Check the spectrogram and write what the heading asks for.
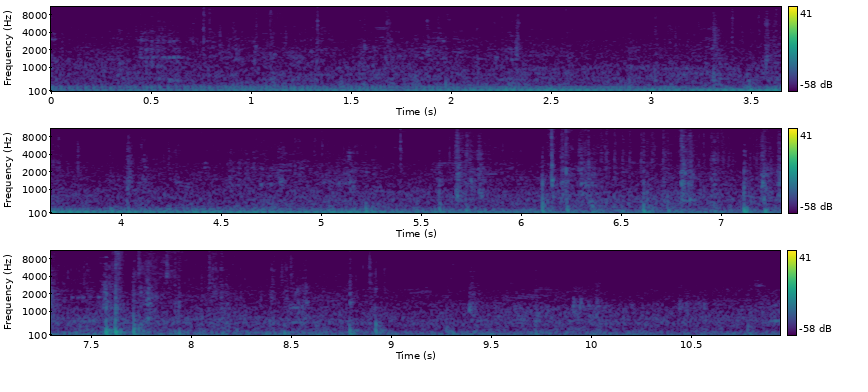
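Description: Faint hoofbeats of a pony cantering on arena footing, growing louder as it passes close, with the strongest beats about seven to eight seconds in. A faint low hum runs underneath in the first half.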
